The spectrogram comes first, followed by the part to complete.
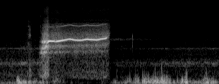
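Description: A single short blast on a dog whistle, a steady high note with a slight waver lasting just over half a second. It is followed by faint low rustling.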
